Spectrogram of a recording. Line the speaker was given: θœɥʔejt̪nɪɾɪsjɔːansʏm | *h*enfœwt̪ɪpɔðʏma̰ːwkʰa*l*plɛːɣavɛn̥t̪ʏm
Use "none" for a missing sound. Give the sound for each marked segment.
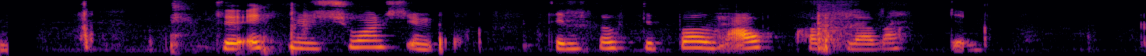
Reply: θ, none

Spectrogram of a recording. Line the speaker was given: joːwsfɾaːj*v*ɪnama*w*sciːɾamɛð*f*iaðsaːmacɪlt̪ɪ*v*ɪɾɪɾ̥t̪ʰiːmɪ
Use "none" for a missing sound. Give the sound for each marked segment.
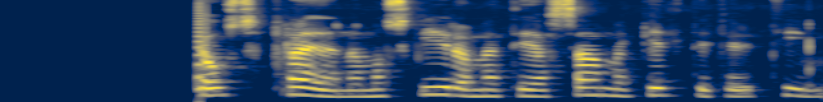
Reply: ð, w, θ, f

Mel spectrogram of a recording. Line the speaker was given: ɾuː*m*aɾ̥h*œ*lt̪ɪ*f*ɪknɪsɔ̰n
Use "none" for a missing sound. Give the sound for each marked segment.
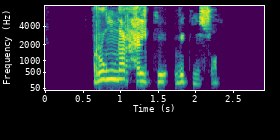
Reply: n, ɛ, v

